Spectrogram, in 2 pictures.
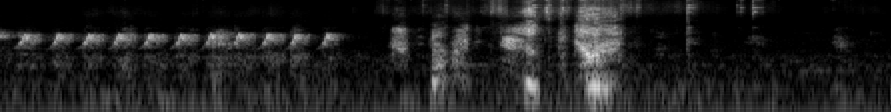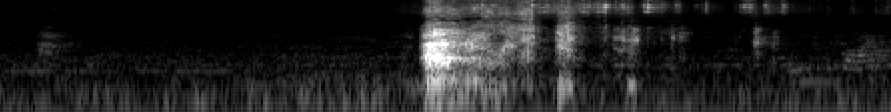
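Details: Two dogs, a Cairn Terrier and a Shiba Inu, playing together outdoors on a May day; a rapid run of high pulsed chirps opens, then harsh broadband barks and yelps come in bursts, the loudest near the end.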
